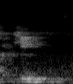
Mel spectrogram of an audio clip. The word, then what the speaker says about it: Facchine: So growing up, I was called Facchine, and then at some point, I wanted to reclaim the Italian pronunciation, which is standard is Facchine, but that's way too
